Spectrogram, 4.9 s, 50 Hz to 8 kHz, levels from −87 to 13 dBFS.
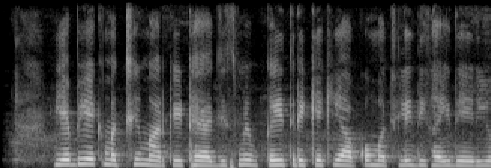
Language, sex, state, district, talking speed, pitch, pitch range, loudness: Hindi, female, Uttar Pradesh, Etah, 195 wpm, 225 Hz, 215-240 Hz, -16 LUFS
